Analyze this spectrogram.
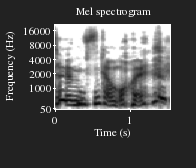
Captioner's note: laughing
